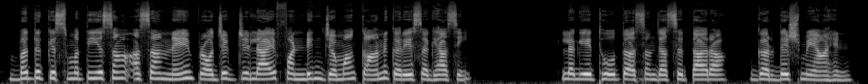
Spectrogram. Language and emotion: Sindhi, sad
